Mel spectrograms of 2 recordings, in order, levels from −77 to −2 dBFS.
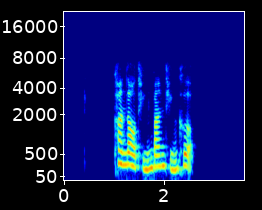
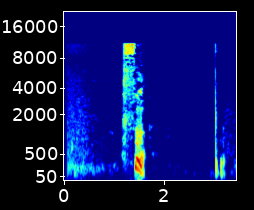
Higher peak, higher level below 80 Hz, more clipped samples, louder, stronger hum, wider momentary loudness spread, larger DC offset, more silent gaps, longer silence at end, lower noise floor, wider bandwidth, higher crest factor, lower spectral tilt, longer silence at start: second, -8 dBFS vs -2 dBFS; second, -72 dBFS vs -56 dBFS; neither; second, -25 LUFS vs -14 LUFS; neither; second, 10 LU vs 20 LU; neither; neither; first, 1.05 s vs 0.3 s; first, -86 dBFS vs -75 dBFS; second, 7.6 kHz vs 12 kHz; about the same, 20 dB vs 20 dB; first, -6.5 dB/octave vs -3.5 dB/octave; second, 1 s vs 1.15 s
